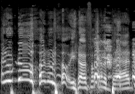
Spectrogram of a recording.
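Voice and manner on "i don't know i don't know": put-on very high, squeaky, flustered kid voice. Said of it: "he's like".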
